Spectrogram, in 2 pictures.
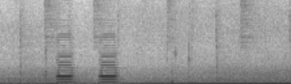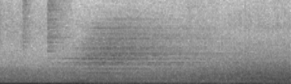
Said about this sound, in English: Hey, a tow truck.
